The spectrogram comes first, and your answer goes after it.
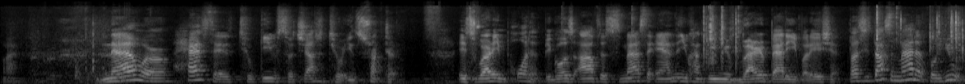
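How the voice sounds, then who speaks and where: At a fairly quick pace, a man with a Chinese accent speaks at fairly high pitch with lively intonation and audible room echo. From China. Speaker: professor. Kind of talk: lecture. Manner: fast.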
